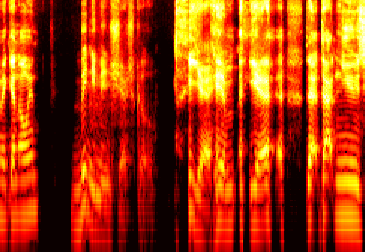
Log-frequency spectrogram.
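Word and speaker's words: Benjamin Šeško: Benjamin Sesko.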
